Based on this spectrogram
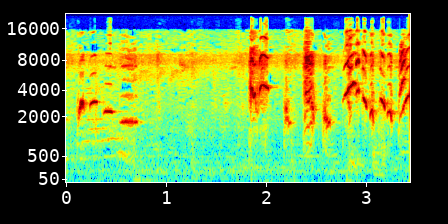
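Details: Greater green leafbird singing to fire up contest birds: opening whistled slurs, a quiet gap, then a burst of sharp chattering notes and rising and falling whistles.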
